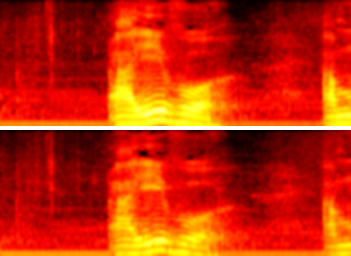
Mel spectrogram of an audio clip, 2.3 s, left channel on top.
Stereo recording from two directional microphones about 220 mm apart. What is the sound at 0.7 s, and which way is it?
Speech, 25° left (ahead or behind).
